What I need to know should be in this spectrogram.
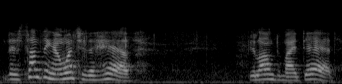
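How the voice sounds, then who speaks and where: High-voiced 1940s screwball showwoman, noisy soundtrack. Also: animated, brisk, a bit bright, highs cut off. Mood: earnest, encouraging. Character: brisk, earnest woman running a travelling show. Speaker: film actor. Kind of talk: 1940s screwball comedy banter, film acting.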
